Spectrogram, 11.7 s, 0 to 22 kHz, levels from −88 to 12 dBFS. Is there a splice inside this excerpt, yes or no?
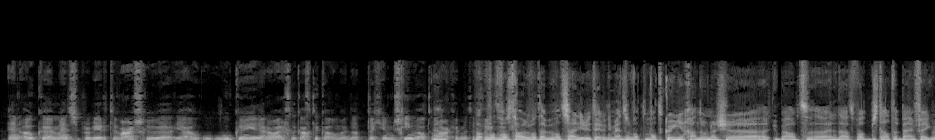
no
